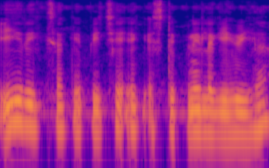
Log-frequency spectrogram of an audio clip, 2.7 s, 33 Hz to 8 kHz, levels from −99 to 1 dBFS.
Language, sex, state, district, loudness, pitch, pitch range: Hindi, male, Uttar Pradesh, Jyotiba Phule Nagar, -35 LUFS, 115 Hz, 105-130 Hz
